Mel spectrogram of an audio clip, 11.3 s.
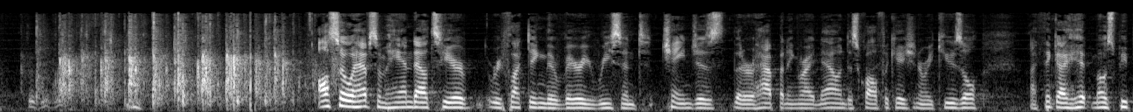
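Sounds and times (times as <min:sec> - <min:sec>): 
audience applause welcoming a speaker at a talk on judicial records: 0:00.2 - 0:03.2
speech: 0:00.3 - 0:00.9, 0:03.2 - 0:11.3.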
